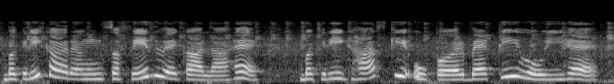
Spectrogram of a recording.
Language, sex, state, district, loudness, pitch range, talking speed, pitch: Hindi, female, Haryana, Charkhi Dadri, -13 LUFS, 240-290 Hz, 135 wpm, 250 Hz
